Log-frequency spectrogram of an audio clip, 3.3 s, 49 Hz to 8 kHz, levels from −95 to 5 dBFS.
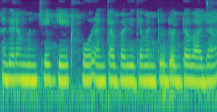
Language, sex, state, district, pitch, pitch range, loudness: Kannada, female, Karnataka, Raichur, 210 Hz, 205-215 Hz, -12 LUFS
